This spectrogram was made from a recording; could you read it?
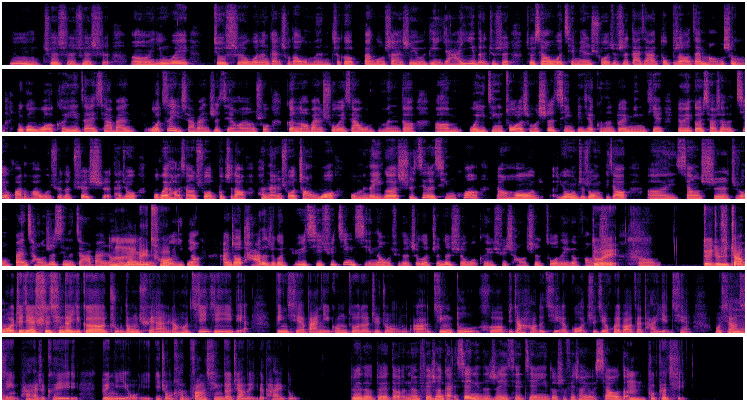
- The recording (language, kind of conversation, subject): Chinese, advice, 如何拒绝加班而不感到内疚？
- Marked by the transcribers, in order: other background noise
